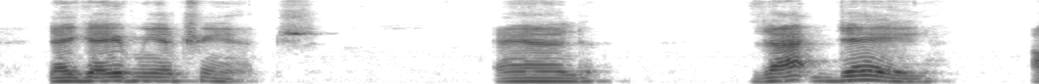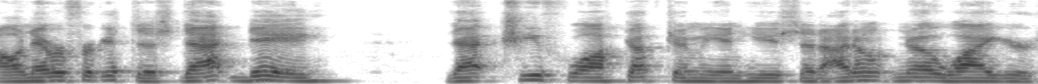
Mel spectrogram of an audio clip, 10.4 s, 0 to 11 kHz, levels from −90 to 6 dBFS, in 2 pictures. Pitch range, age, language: 125-155 Hz, 60-79, English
